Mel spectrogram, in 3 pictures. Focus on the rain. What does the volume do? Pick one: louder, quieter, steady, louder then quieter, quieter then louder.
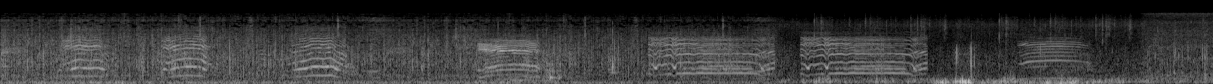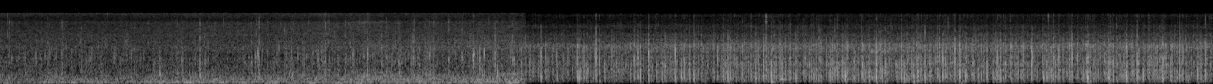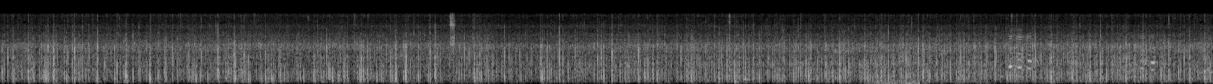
louder.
